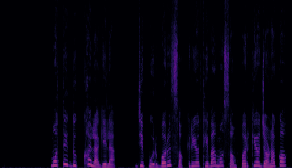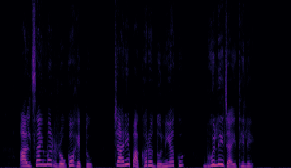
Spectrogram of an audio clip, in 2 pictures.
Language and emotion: Odia, sad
